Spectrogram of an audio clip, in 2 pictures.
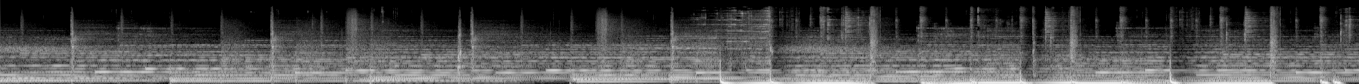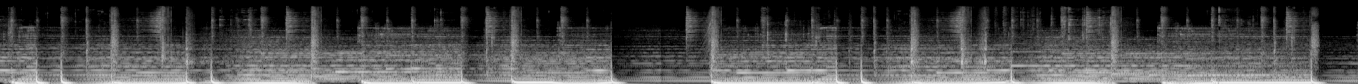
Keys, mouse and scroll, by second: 4.1 ctrl+0, 6.3 shift+click, 7.2-10.9 drag, 12.6 ctrl+0.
